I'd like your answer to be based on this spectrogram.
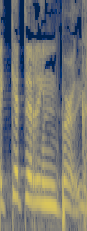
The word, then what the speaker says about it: Yekaterinburg: Yeah, Yekaterinburg.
